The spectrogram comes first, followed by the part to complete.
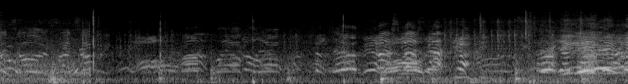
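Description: Players' voices calling out across an outdoor soccer pitch, stronger near the end, with a sharp knock about a second in.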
